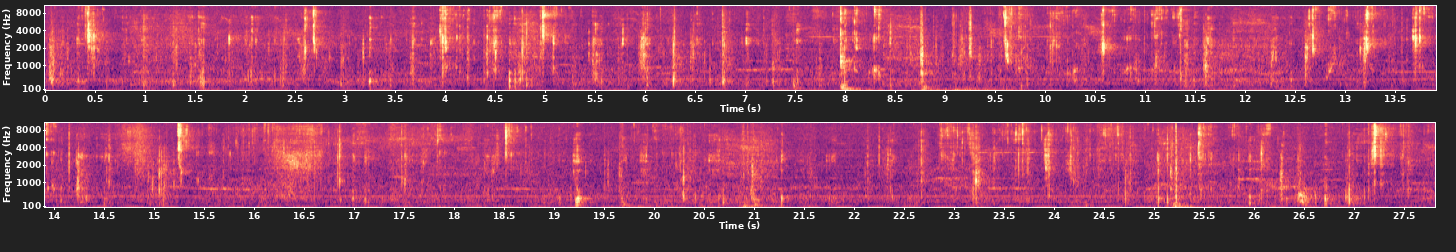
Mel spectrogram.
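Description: Close-up chewing and biting of spicy instant noodles and a fried chicken burger: many short wet mouth clicks and smacks over a steady faint hum.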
